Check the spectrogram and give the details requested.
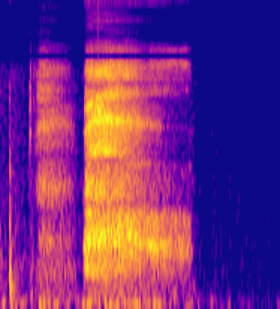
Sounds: Sigh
